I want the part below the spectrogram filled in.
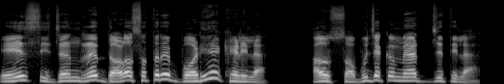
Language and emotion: Odia, happy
